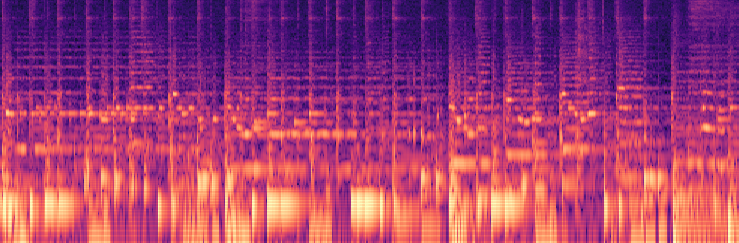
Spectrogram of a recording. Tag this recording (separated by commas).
Music, Middle Eastern music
